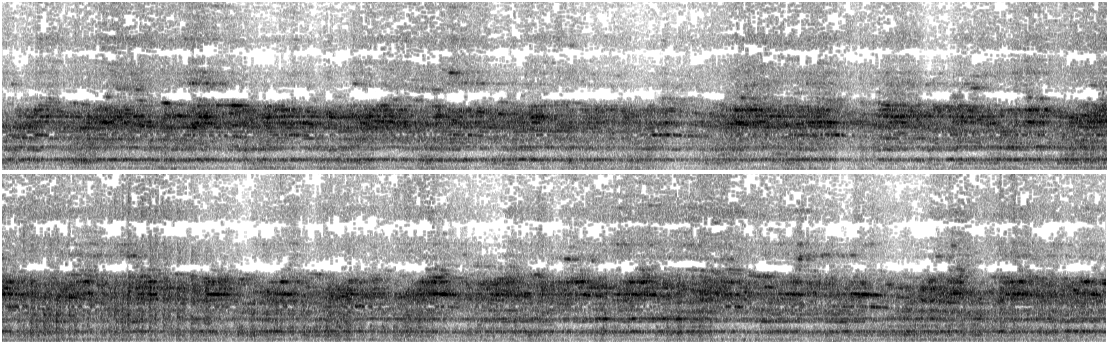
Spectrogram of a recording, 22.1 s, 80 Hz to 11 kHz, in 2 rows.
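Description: Double-stack intermodal train's loaded well cars rolling past at about 60 mph: a steady, loud rumble of steel wheels on rail, with steady high tones running over it.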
